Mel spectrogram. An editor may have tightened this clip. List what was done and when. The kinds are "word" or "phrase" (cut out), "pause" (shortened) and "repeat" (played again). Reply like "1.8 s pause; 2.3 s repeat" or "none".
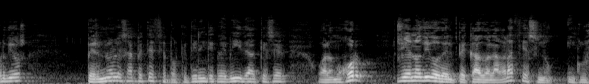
2.2 s word; 2.6 s word; 4.0 s word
